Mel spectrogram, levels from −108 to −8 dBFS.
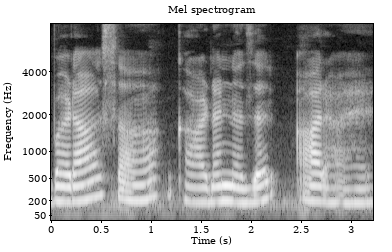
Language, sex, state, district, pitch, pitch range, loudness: Hindi, female, Chhattisgarh, Raipur, 195 Hz, 180-205 Hz, -19 LUFS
